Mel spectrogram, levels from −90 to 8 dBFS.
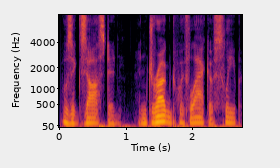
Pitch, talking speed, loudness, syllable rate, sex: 90 Hz, 195 wpm, -19 LUFS, 5.0 syllables/s, male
